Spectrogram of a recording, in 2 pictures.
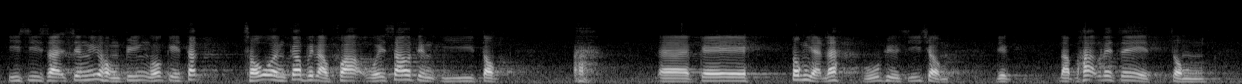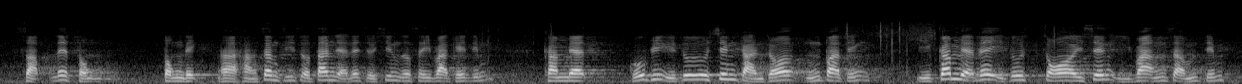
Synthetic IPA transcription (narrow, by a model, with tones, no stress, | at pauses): ʔi˨˩ɕi˧sa˨˩t̚ɕi˧ŋli˦˥ʔhɔ˨˩ŋpi˧ŋɔ˨˧˦ki˧t̪a˦˥k̚ | t͡sʰo˨˦ʔwa˧˨nka˧˥˩pi˧˦la˨˩p̚fa˧ʔwe˨˦sa˧˥wt̪i˧˩ŋʔi˨˩t̪ɔ˨˩k̚ | ʔa˧˨ | a˨˩ke˧t̪ʊ˥ŋja˨t̚la˧˦kuː˨˦pʰi˧wt͡ɕi˧˦t͡ɕʰɔ˨˩ŋ | li˨˩k̚ | la˨˩p̚ha˥k̚le˧t͡se˧˩˨t͡sʊ˨˩ŋ | sa˨˩p̚le˧˩t̪ʊ˨˧ŋ | t̪ʊ˨˩ŋli˨˩k̚a˨˩ha˨˩ŋt͡sa˥˧˨ŋt͡ɕi˨˦so˨˩t̪a˥˨nja˨˩t̚lɛ˦˥t͡ɕi˨˩ɕi˥˧˨ŋt͡sɔ˧˦se˧pa˧ʔke˨˦t̪i˨˦m | kʰa˧˩mmjɛ˨t̚ | kuː˨˦pʰi˧i˨˩t̪u˦˥ɕi˥ŋka˨˩nt͡sɔ˨˦ŋ̩˧˦pa˧ʔt̪i˨˦ŋ | ʔi˨˩ka˧˥mːjɛ˨˩t̚le˧˩i˨˩t̪u˦˥˦t͡sɔ˧jɕi˥əŋiː˨˩pa˧ʔŋ̩˧˦sa˨˩p̚m̩˧˦t̪i˨˦m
